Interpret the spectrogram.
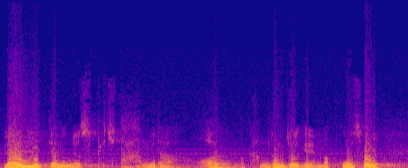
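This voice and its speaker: A middle-aged man giving an animated storytelling speech to a live audience, joking with the crowd and acting out conversations. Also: medium pitch, a little fast. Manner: animated, re-enacts dialogue and jokes with the crowd. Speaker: motivational speaker. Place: stage before a live audience. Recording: tinny lo-fi archive recording with faint music.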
